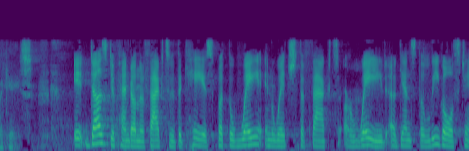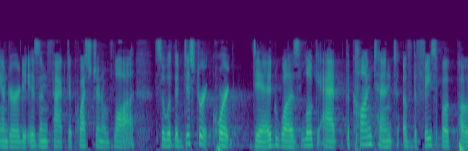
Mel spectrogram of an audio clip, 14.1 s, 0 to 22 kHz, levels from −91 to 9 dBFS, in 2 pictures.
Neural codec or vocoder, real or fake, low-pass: none; real; 7.2 kHz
